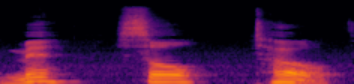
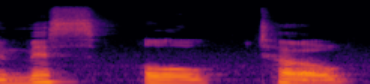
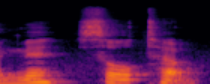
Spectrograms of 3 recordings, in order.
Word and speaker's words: mistletoe: if we pronounce it notice when we pronounce it we say MIT soul toe we don't say miss ole toe so we don't have the boundary here we say mistletoe mistletoe mistletoe now I just want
